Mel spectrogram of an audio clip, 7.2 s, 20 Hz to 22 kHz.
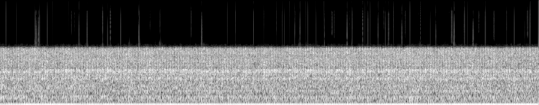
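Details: VW Polo Sedan, CFNA engine, 2222 km, cold start at -5°C after overnight; oil three marks below max, Lukoil 98 fuel. Dull knock, three to four per second, at cold idle; it grows louder as lights and heated glass add electrical load.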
